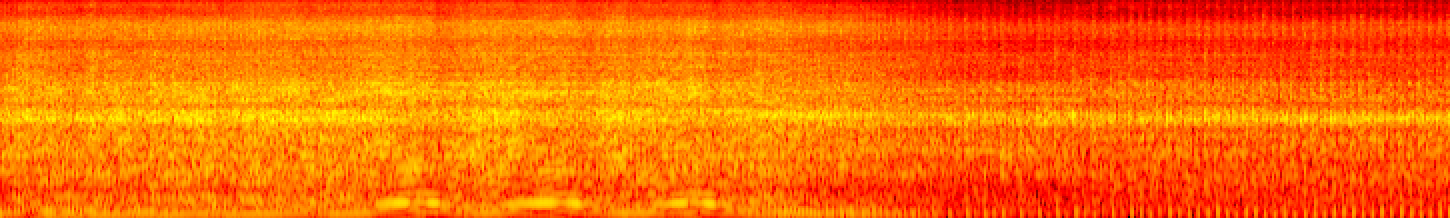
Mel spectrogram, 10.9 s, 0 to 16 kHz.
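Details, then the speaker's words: TVS Apache RTR 160 4V after tappet adjustment fixing a rough engine noise: three quick clean revs, then a steady, even idle with no top-end tapping; engine now smooth and healthy. "गया तो आप देख सकते हैं कितना मीठा sound निकल चुका है गाड़ी में"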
